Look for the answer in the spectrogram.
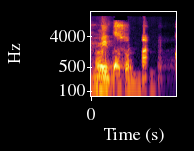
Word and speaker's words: Midsommar: Es Midsommar, con acento en la A.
